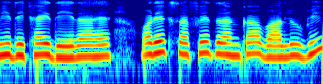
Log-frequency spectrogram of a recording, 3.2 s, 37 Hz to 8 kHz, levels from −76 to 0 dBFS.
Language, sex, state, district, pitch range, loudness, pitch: Hindi, female, Maharashtra, Washim, 230-260 Hz, -15 LUFS, 250 Hz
